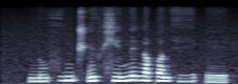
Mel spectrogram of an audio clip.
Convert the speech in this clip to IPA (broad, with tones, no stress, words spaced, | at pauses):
nu˨ fṳ˦nt͡ʃʼẽ˦fxʲe˦ ne˥nʏ˦qʷe˦nhe̤˦ | e˩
